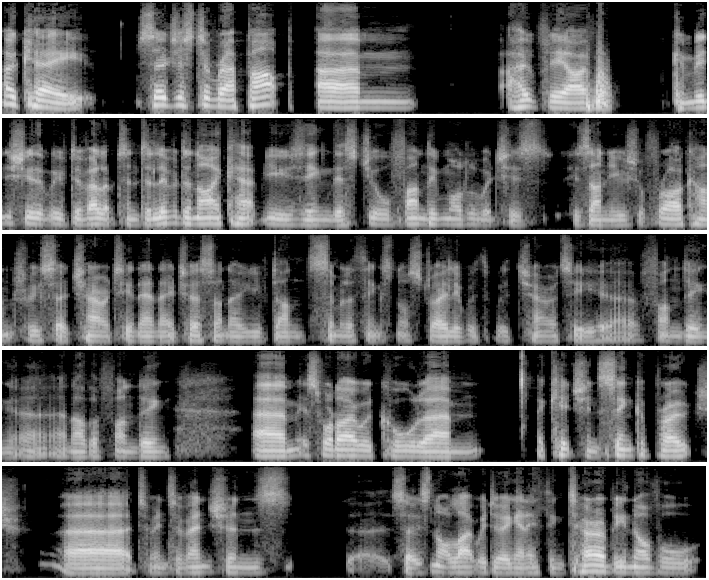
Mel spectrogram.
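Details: Adult male speaker, lecture; ordinary speech.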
